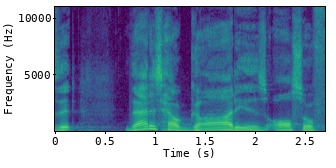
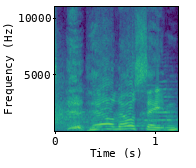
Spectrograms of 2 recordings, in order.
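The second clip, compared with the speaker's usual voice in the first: a laughing hell no; laughing retort; 6 semitones higher, slower than usual. Retold or imitated. Wife's retort to the coach, said through laughter. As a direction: toss it off while laughing.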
